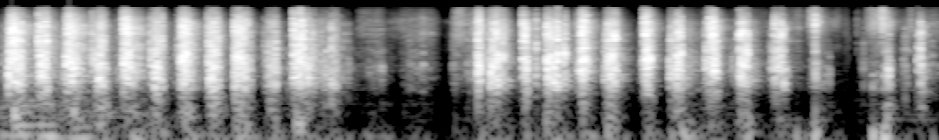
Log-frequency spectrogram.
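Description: A small cardboard box full of metal paper clips is tapped with fingernails, then shaken so the clips rattle inside. The result is a fast, uneven run of short, bright, crisp clicks and rattles with very little low end, broken by a brief quiet pause midway.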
